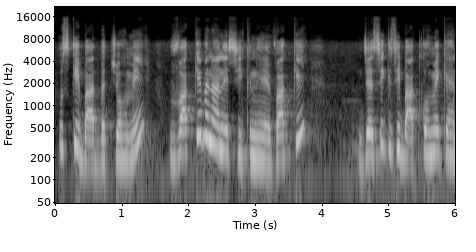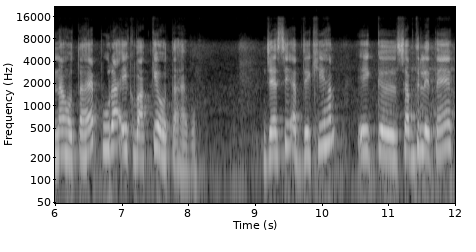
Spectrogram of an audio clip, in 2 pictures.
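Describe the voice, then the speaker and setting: Slow, high-voiced Hindi teacher spelling for kids. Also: female voice. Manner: slow, syllable-by-syllable spelling, asks children questions. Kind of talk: children's Hindi lesson.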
